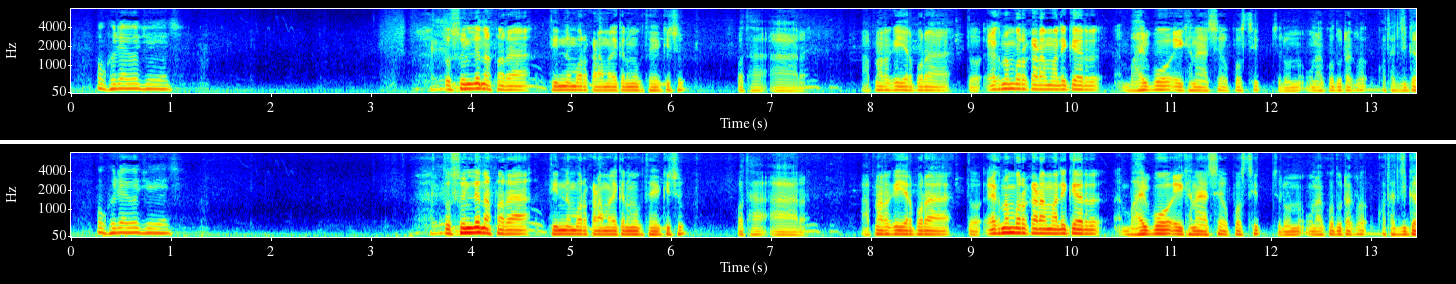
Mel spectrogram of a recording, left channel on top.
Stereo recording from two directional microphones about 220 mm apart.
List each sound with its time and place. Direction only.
0.3 s speech: 45° right (ahead or behind)
3.5 s speech: 45° right (ahead or behind)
